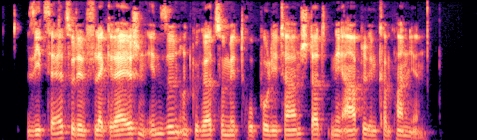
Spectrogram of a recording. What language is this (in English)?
German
